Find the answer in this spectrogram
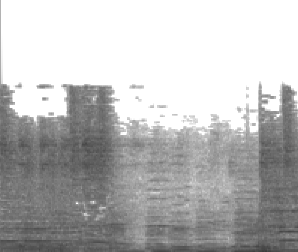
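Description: Live band of violin, electric guitar, bass guitar and drum kit playing world music. The texture thins in the second half to mostly bass notes before the full band comes back in at the end.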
